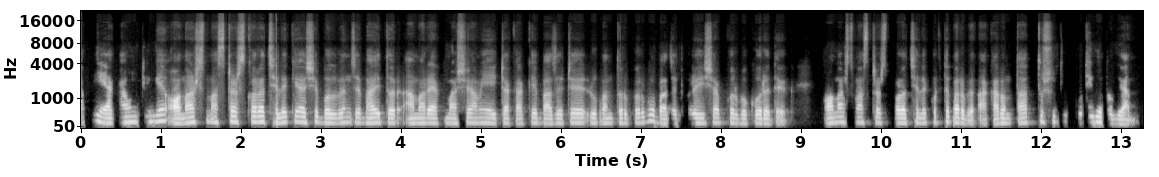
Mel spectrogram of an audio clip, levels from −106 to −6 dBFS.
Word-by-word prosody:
আপনি 170 +5 -7
অ্যাকাউন্টিং 140 +4 0
এ - - +5 0.2
honours 135 +4 +4
masters 150 0 +1
করা 155 0 +6
ছেলেকে 145 +4 0
এসে 140 +2 -1
বলবেন 130 +2 +2
যে, 135 - +1
"ভাই 130 +1 +5
তোর 125 -1 +3 0.2
আমার 125 +1 +1
১ 120 - -5
মাসে 120 +2 -2
আমি 130 +1 -4
এই 125 - -1
টাকাকে 120 +1 -2
বাজেটে 120 +2 0 0.2
রূপান্তর 125 -1 -1
করব। 135 +4 -1 0.2
বাজেট 120 +1 0
করে 130 - -2
হিসাব 130 +1 -1
করব 125 -2 -1 0.2
করে 120 -1 +3
দেখ।" - - -2 0.5
অনার্স 145 +2 +1
মাস্টার্স 135 -1 -4
পড়া 125 0 +4
ছেলে 130 -1 -1
করতে 135 +3 -2
পারবে 125 -3 +4
না। - - 0
কারণ 125 +3 +3
তার 130 +2 +1
তো - - -6
শুধু 155 +1 -9 0.2
পুথিগত 150 - -1
জ্ঞান। 105 -2 +2
130 Hz, 180 wpm, -22 LUFS, 125-140 Hz, 0.5 s, করা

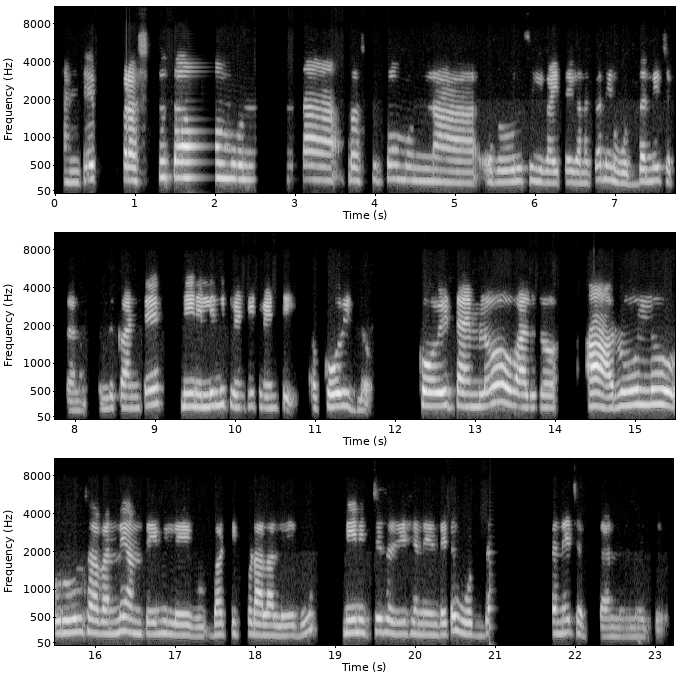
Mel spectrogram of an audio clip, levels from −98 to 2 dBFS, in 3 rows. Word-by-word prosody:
అంటే 200 +3 -7 0.4
ప్రస్తుతం 280 +4 +2 0.2
ఉన్న 245 -1 -4 1.2
ప్రస్తుతం 235 +2 -6 0.2
ఉన్న 220 -1 -6 0.8
రూల్స్ 210 +3 -4
ఇవైతే 195 0 -2
గనక 185 -1 -7 0.2
నేను 235 -3 -3
వద్దనే 215 +7 -2
చెప్తాను. 165 -4 -9 0.2
ఎందుకంటే 205 +3 0 0.4
నేనెళ్ళింది 230 +2 +3
2020 225 - -1 0.5
కోవిడ్‌లో. 225 -6 +3 0.7
కోవిడ్ 240 0 +6
టైంలో 230 +2 +2 0.3
వాళ్ళు 215 -1 +1 0.6
ఆ! - - +11 0.3
రూళ్ళు 260 +2 +3 0.3
రూల్సవన్నీ 225 -1 +1
అంత 210 -2 -6
ఏమి 215 +1 -4
లేవు. 180 -3 -2 0.2
బట్ 195 0 -3
ఇప్పుడలా 190 -2 0
లేదు. 180 +3 -6 0.5
నేనిచ్చే 230 +1 +1
సజెషన్ 205 -2 -4
ఏంటంటే 195 +6 -1
వద్దనే 200 - -8 0.9
చెప్తాను 165 -4 -8
నేనైతే. 155 -1 -16
220 Hz, 85 wpm, -18 LUFS, 195-240 Hz, 1.2 s, ఆ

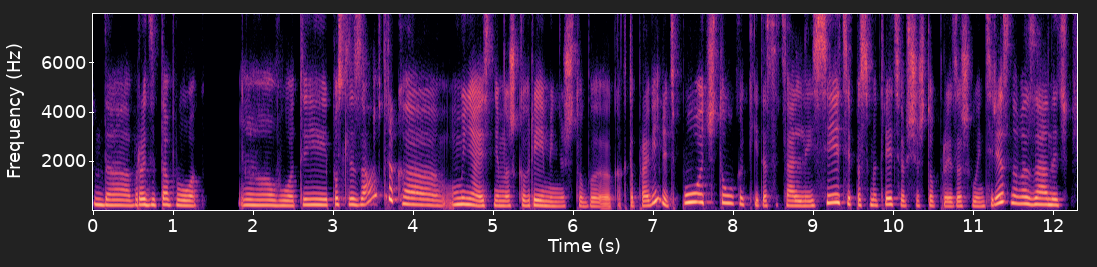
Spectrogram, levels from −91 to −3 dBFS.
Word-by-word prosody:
Да, 215 -3 +1
вроде 230 0 +3
того. 215 -4 -1 0.5
Э, - - -8 0.4
вот. 200 -1 -1
И 230 -1 +2
после 245 -1 +1
завтрака 240 - 0
у 235 - -5
меня 245 -5 +4
есть 195 0 -1
немножко 195 0 -1
времени, 190 -4 0
чтобы 170 - -4
как-то 175 - -8
проверить 305 - -1
почту, 330 -2 +3
какие-то 255 -7 -5
социальные 195 -2 -2
сети, 310 +6 +3
посмотреть 225 +1 0
вообще, 200 +1 -3
что 195 0 -4
произошло 180 0 -4
интересного 275 - +1
за 245 0 +3
ночь. 225 -1 +1
220 Hz, 130 wpm, -24 LUFS, 195-250 Hz, 0.5 s, меня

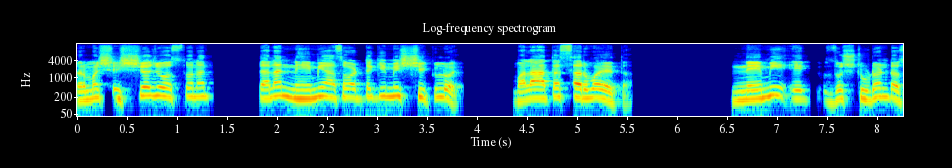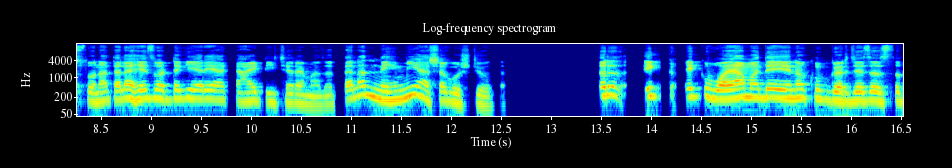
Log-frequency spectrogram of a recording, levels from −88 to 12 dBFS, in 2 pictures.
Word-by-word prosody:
तर 160 - +1
मग 190 +4 +1
शिष्य 195 +5 +4
जो 230 -2 +4
असतो 210 +3 -4
ना, 215 0 -1 0.5
त्याला 190 +5 +4
नेहमी 195 -1 +3
असं 205 -1 +1
वाटतं 200 +1 -1
की 220 - +1
मी 225 +1 +3
शिकलोय. 205 -2 +1 0.6
मला 165 +5 +4
आता 210 +3 +1
सर्व 200 -1 +4
येतं. 165 -6 0 1.0
नेहमी 180 +8 +4 0.2
एक 175 0 -3 0.3
जो 180 - -1
स्टुडंट 195 +3 -1
असतो 155 -1 -3
ना, 150 +2 -4
त्याला 170 +3 -2
हेच 185 +1 -2
वाटतं 180 0 -4
की 185 -1 -4
अरे 180 0 -3
हा 170 - -5
काय 150 +1 -4
टीचर 135 -1 -10
आहे 125 - -5
माझा 110 0 -10
त्याला 220 +8 -3
नेहमी 185 +3 -1
अशा 165 -6 -3
गोष्टी 130 -4 -8
होतात. 105 -2 -13 1.0
तर 235 +1 +2 0.4
एक 220 -1 -5 0.2
एक 210 +1 -3
वयामध्ये 200 +2 +3
येणं 190 +1 +1
खूप 185 -3 -7
गरजेचं 155 0 -1
असतं 150 +1 -8
185 Hz, 165 wpm, -21 LUFS, 160-210 Hz, 1.0 s, शिष्य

